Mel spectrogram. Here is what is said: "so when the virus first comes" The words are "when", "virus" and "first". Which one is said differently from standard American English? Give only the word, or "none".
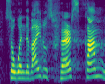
virus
